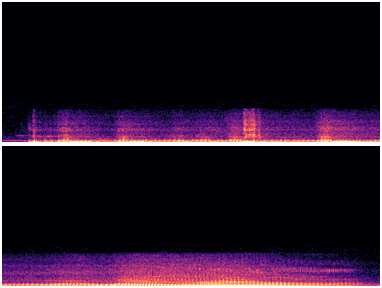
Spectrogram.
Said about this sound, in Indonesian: Balasku membuat Septian pergi dengan motornya.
